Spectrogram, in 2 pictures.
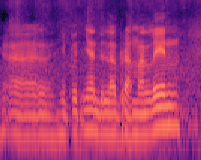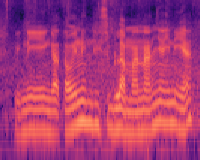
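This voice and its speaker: A man's voice: mid-range voice, moderate pace. A man in his thirties chatting casually as he walks and films outside a stadium on a handheld phone, musing aloud with many fillers. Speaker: vlogger. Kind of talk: casual walking vlog. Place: outdoors by a stadium. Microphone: phone held at arm's length. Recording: noisy outdoor phone recording. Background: street ambience and passing cars.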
